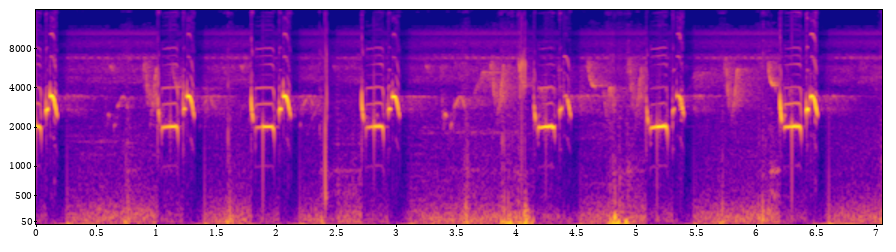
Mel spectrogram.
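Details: Male prenjak in full voice, rattling off high, metallic chirping phrases almost every second for seven seconds, each bright twitter falling to a lower note, with faint secondary twitters.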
